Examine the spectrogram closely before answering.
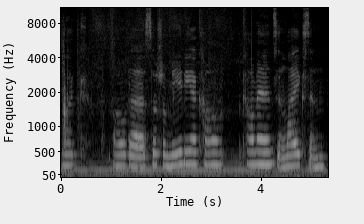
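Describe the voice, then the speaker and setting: A woman reads a children's picture book aloud in a gentle storyteller's manner. Her pace is very slow, with pauses between short phrases, and her pitch sits in a middle range for a woman. She mixes plain narration with casual asides. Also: gravelly, a little hiss or hum.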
